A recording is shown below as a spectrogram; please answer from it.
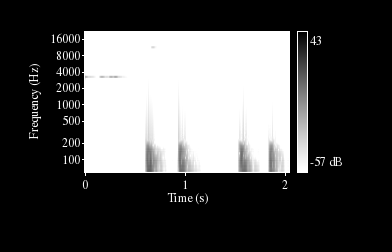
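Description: Four soft, low thumps in two pairs, like a heartbeat, from the opening of an embedded YouTube video as it starts playing.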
